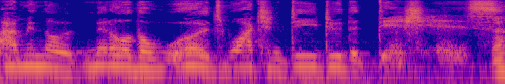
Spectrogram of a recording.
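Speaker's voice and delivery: hushed, slow, drawn-out, very quiet whisper. Retelling a caller speaking from the woods, imitating a whisper. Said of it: "why are you whispering?".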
